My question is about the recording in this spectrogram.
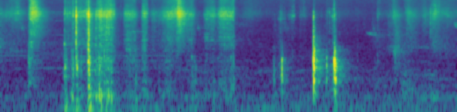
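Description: Handling noise of a plastic compartment box being put away on a wooden cupboard shelf: a rustling scrape about a second in, then three sharp knocks between about four and five seconds in.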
